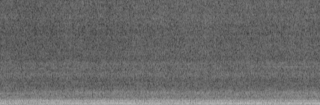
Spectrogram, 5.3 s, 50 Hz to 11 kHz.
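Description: A 1999 Polaris Sportsman 500 ATV runs at about 50 mph near top speed, its engine giving a steady, loud drone with a low hum and rumble that holds evenly from start to finish, with no talk over it.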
